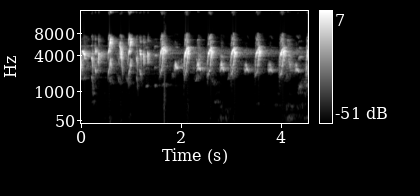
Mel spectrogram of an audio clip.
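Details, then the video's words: Small bird with a sharp, rough, tightly packed song used as a tutor for pet birds. Buzzy high bursts repeat about twice a second in a steady, scratchy rhythm. "Masteran burung kecil nembak"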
